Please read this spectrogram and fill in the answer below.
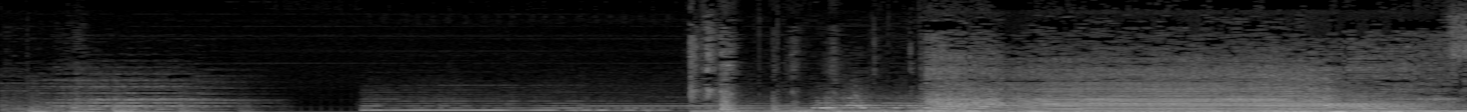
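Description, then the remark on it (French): A car engine struggles to start, with a low mechanical drone that cuts out briefly, then returns louder in rough, sputtering bursts and settles into a steady rumble. “J'espère qu'elle va démarrer sans problème.”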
